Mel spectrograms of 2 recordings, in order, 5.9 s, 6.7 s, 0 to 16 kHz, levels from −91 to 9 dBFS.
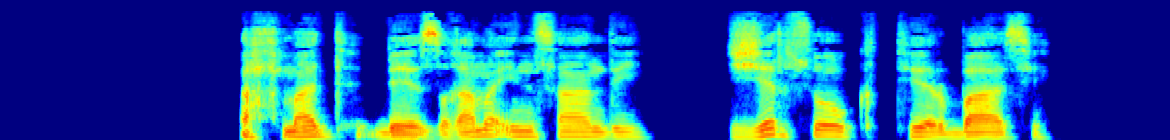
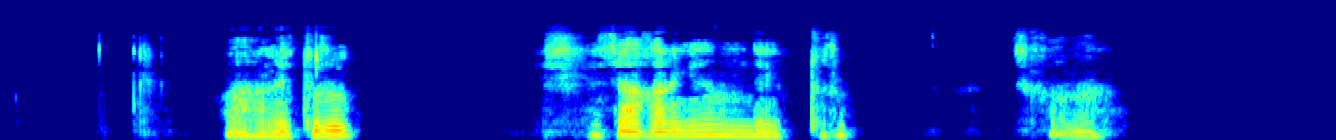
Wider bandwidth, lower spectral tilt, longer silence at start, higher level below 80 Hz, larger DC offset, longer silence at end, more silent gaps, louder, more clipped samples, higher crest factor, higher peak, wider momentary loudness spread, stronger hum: first, 11.5 kHz vs 7.6 kHz; second, -4.5 dB/octave vs -6.5 dB/octave; first, 1.2 s vs 0.7 s; first, -52 dBFS vs -66 dBFS; neither; second, 0.65 s vs 1.15 s; first, 3.28-3.63 s, 4.41-4.48 s vs 0.97-1.06 s, 2.01-2.10 s, 4.43-4.54 s; first, -17 LUFS vs -29 LUFS; neither; second, 18 dB vs 24 dB; first, 0 dBFS vs -6 dBFS; second, 11 LU vs 21 LU; neither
